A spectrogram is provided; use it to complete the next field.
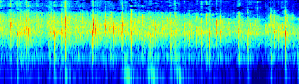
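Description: An audience applauds steadily, a dense patter of many hands clapping at a fairly even level for the whole stretch, with no voices standing out above it.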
